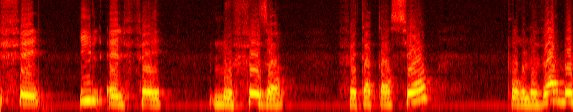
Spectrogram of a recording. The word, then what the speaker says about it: faisons: Faire, je fais, tu fais, il, elle fait, nous faisons. Faites attention, pour le verbe faire à la première personne du pluriel au présent de l'indicatif, il s'écrit F-A-I, mais ça se lit feu, nous faisons.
